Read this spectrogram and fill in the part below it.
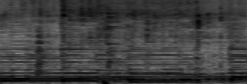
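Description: Onions and spice powders fry in a pan for chicken kuruma, a loud, close, crackling sizzle with frequent stirring scrapes and clinks, with no voices.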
